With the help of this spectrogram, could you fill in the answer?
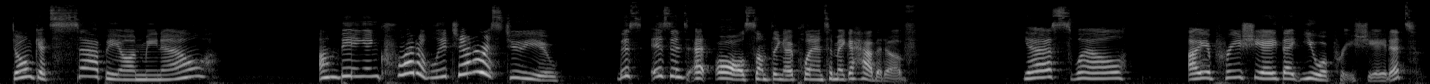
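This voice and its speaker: A woman's voice: a little high, a bit bright. A woman voicing a proud, cold evil queen who rules an empire, speaking in a haughty, clipped way that turns reluctantly tender. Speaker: voice actor in an audio drama. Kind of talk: audio roleplay acting.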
